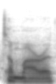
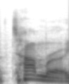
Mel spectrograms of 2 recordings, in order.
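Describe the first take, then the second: First: Tamara as tuh-MAR-uh; wrong name pronunciation. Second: Tamara as TAM-er-uh; corrected name pronunciation. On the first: Host correcting a guest's name, Tamara said tuh-MAR-uh. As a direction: say Tamara with the stress on the middle, MAR. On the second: Host greeting a viewer properly, Tamara said TAM-er-uh. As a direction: say Tamara with the stress up front, TAM. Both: Shown as a demonstration. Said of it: "pronounces her name as Tamara".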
